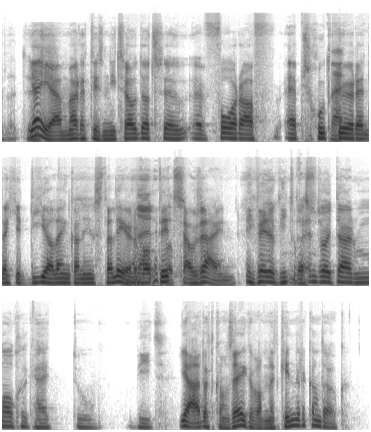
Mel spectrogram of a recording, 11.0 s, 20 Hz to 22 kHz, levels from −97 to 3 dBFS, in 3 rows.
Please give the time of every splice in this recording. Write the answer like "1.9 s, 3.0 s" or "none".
none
